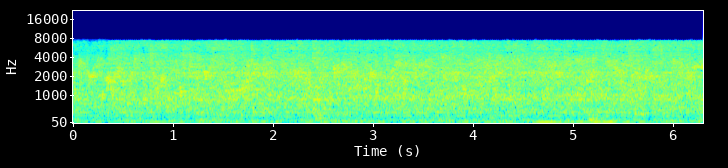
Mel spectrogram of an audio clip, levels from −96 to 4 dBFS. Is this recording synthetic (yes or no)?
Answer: no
